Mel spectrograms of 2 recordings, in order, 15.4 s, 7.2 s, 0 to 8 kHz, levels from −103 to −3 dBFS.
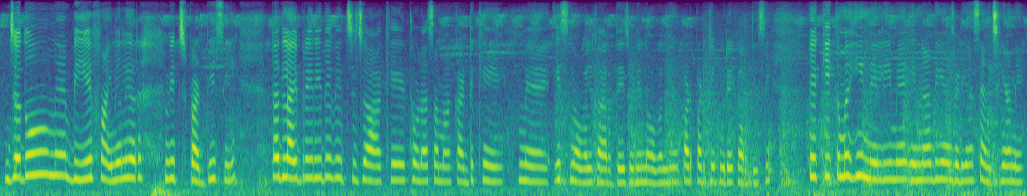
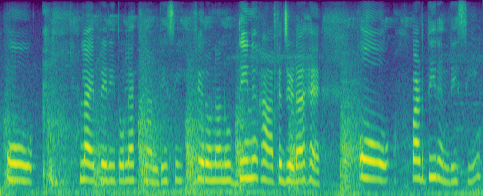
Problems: constant background noise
